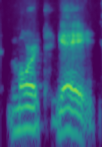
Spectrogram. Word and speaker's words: mortgage: It's a two-syllable word, mort gauge.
